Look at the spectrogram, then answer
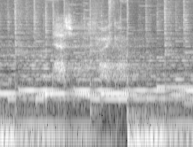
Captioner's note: breathily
